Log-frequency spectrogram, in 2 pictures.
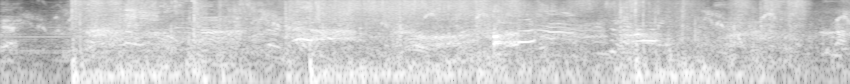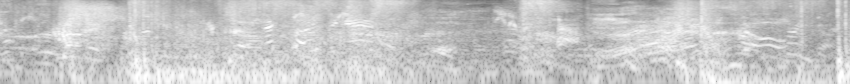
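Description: Explosive blasts from the Confringo fire spell during a Hogwarts Legacy battle, loud booms and crashes in a dense, continuous fight mix with gasps and voices throughout.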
